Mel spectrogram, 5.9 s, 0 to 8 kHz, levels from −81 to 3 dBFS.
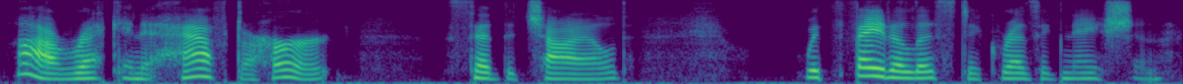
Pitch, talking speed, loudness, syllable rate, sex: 215 Hz, 120 wpm, -20 LUFS, 4.4 syllables/s, female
